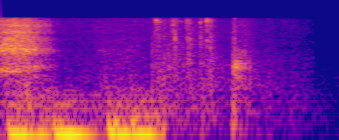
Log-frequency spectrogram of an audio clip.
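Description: Muffled thumps give way to a short run of light computer keyboard clicks, a handful of quick taps before fading out, with no one speaking.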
